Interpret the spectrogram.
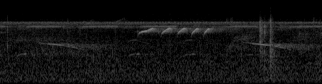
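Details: White-lored tyrannulet giving one rapid burst of five high, sharp, upslurred notes against a steady shrill insect hum, plus faint falling whistles from other birds and a brief click.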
